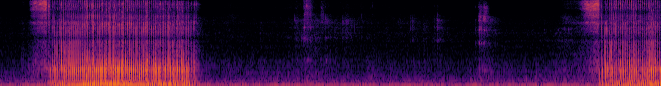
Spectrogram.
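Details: Pixl, a sleeping small flat-faced puppy, deep snoring: loud rumbling snores with quiet gaps between breaths.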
